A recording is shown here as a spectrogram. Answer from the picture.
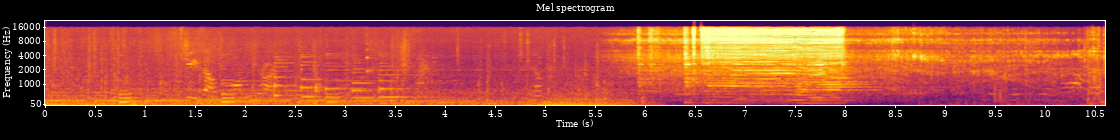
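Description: Background music over a low vehicle rumble for the first six seconds. A little after six seconds in, a cordless drill bores into the wall of a steel drum for about a second and a half, loud and high-pitched, then stops.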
